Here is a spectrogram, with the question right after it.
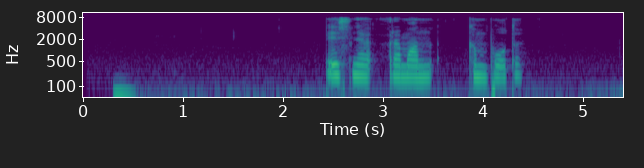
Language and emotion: Russian, neutral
